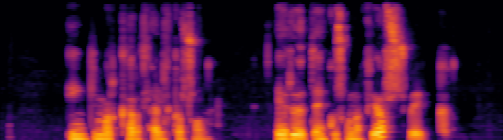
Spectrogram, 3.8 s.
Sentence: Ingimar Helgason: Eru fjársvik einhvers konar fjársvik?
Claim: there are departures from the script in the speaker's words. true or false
true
